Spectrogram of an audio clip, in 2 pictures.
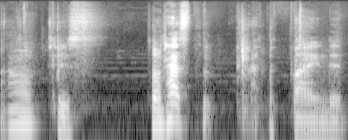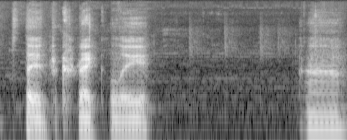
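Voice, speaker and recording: Music plays in the background as a man speaks at a moderate pace in a fairly low pitch, his intonation lively, with long, frequent pauses and a dry, close sound with no echo. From western Canada. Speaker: streamer. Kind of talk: casual chat. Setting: live stream. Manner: halting; over-enunciates at times.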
